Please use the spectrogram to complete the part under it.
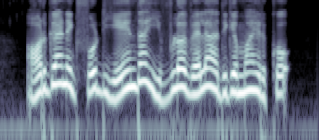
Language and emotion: Tamil, sad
